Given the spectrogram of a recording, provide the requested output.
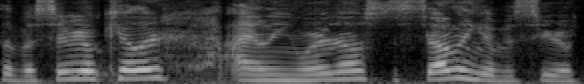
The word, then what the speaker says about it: Wuornos: Wuornos? – Wuornos.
